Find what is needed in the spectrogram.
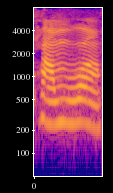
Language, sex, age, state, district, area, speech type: Marathi, female, 18-30, Maharashtra, Akola, rural, read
